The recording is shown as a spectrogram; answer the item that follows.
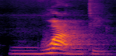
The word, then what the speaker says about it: guanti: G più U, guanti, sarung tangan. G più H, spaghetti. Jadi pronunciasinya kayak G di bahasa Indo, ganteng.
